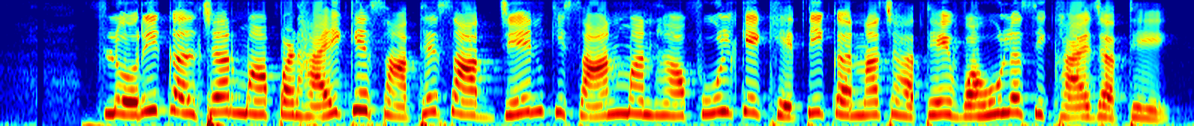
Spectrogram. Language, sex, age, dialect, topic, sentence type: Chhattisgarhi, female, 25-30, Eastern, agriculture, statement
